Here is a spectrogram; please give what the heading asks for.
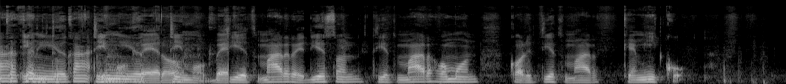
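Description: A second, slower capture path likely fed the same speech into the mix, producing a doubled audio track. From the opening until 2.28 s, just before "mar radiason thieth mar", an equally loud, dry copy trails roughly 0.7 s behind, then cuts off abruptly after "kaka rito".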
